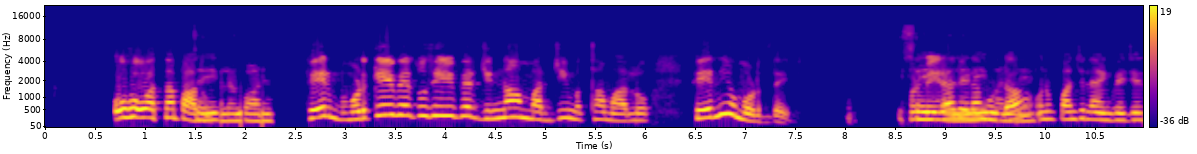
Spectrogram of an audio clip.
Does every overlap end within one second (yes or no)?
no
